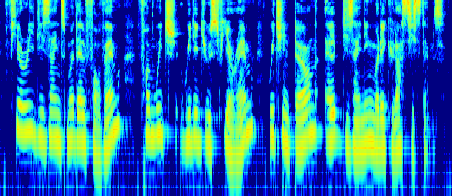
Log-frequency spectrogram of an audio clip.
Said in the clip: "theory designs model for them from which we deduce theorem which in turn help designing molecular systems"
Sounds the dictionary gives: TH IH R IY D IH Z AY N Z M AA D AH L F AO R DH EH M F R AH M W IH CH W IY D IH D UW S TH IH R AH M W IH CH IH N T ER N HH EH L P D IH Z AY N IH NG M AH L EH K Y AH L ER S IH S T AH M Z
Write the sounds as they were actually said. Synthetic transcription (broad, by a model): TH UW R IY D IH Z AY N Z M AA D AH L F AO R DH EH M F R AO M W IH CH W IY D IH D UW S F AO R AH M W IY CH IH N T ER N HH EH L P D IH Z AY N IH NG M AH L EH K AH L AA S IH S T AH M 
